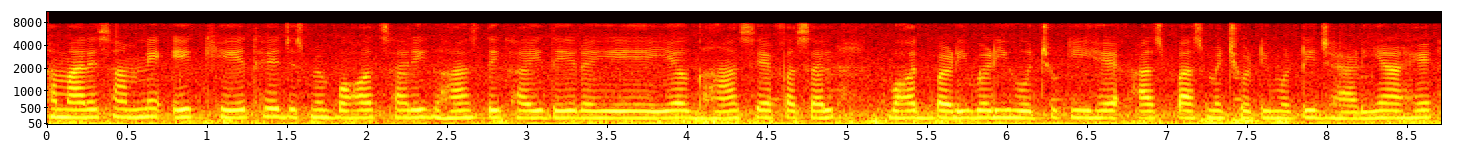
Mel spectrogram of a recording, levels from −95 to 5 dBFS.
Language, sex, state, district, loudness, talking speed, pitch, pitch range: Hindi, female, Bihar, Purnia, -15 LUFS, 180 wpm, 210 Hz, 205-220 Hz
